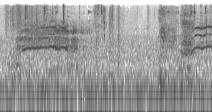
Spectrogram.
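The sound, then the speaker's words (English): A horse neighs in two shrill whinnying bursts with wavering pitch, loud over a steady low rumble. “Oh, horsey.”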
